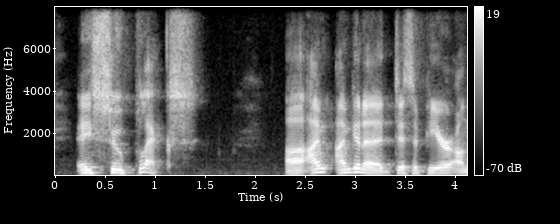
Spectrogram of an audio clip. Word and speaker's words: suplex: That interview was a suplex to Disney Star Wars. Marvin, is it suplex or suplex? Suplex. Actually, it used to be pronounced supplé. There is your random wrestling factoid for the night.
